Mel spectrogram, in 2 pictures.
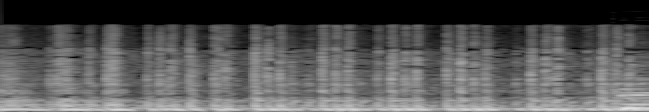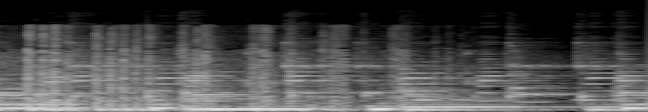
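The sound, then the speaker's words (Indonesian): A fisherman boards his boat at sea and starts the fishing boat engine, which runs loudly with a dense rhythmic chugging and a deep low rumble that continues steadily throughout, with no voices. “Nelayan menaiki perahu dan menyalakan mesin.”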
